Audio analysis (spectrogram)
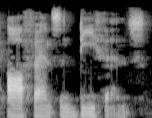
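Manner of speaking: put-on amateur American football accent on OFFENSE and DEFENSE; terrible American accent. Gamer thinking of American football, terrible American accent. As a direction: do a bad American "offense and defense", first syllables stressed. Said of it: "that's my terrible American accent".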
